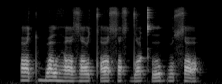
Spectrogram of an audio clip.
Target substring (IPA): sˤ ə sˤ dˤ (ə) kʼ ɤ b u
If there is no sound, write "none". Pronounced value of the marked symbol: ɛ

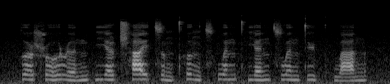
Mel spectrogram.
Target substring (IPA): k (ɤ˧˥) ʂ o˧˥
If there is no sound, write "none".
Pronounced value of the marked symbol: ɤ˧˥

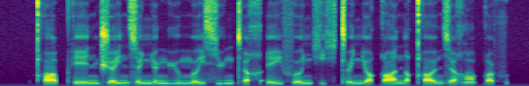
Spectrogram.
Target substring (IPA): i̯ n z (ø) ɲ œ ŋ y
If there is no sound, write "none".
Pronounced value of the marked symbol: œ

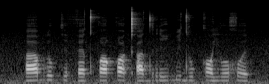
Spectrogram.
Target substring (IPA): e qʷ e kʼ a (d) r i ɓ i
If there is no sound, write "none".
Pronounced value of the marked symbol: d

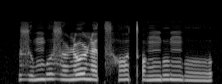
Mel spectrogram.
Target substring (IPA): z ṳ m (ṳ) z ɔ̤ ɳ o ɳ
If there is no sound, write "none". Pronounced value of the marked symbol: o̤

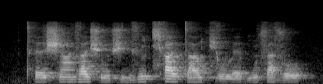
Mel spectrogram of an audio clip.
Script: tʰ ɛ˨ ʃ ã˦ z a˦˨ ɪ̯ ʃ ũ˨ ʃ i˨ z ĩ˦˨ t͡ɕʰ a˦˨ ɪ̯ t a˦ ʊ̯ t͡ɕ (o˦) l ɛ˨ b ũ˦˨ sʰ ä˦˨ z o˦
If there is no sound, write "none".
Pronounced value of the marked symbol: o˨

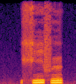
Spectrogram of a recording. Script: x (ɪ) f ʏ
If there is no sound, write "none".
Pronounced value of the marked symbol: i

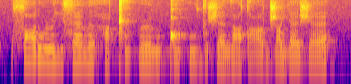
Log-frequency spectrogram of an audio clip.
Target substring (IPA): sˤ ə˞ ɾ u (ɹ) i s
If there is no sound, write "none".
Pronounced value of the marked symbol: ɹ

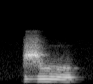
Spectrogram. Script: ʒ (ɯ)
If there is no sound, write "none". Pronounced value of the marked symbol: u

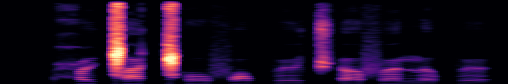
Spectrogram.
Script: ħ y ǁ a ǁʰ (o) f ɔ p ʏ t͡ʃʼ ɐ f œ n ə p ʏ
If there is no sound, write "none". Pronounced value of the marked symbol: o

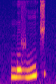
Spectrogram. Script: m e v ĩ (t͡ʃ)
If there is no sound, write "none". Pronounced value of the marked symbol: t͡ʃ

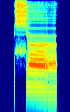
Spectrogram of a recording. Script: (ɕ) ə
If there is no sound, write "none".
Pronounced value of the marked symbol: ɕ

